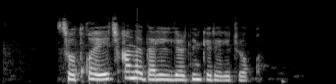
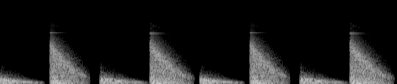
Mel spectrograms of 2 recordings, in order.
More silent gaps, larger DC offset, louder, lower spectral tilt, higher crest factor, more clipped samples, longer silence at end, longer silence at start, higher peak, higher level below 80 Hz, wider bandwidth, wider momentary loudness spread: second, none vs 0.44-0.50 s, 0.90-1.00 s, 1.94-2.00 s, 2.44-2.50 s, 2.90-3.00 s; neither; first, -15 LUFS vs -24 LUFS; second, -4.5 dB/octave vs -9 dB/octave; about the same, 16 dB vs 18 dB; neither; first, 0.9 s vs 0.05 s; first, 0.6 s vs 0 s; about the same, -2 dBFS vs -4 dBFS; second, -60 dBFS vs -28 dBFS; first, 9.4 kHz vs 6.4 kHz; first, 15 LU vs 7 LU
